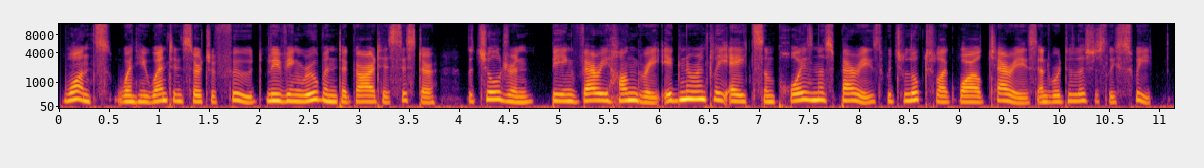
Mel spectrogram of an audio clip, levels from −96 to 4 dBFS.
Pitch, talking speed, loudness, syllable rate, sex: 205 Hz, 180 wpm, -16 LUFS, 5.0 syllables/s, female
